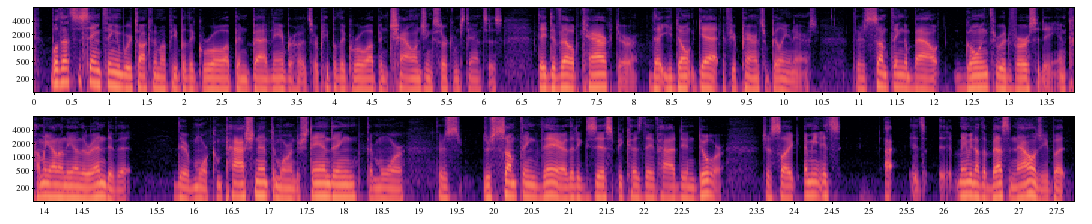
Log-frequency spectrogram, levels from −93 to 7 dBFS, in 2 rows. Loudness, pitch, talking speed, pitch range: -25 LUFS, 115 Hz, 180 wpm, 105-125 Hz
